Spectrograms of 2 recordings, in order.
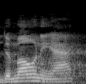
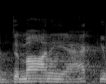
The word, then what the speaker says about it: demoniac: He is called the demoniac by some, or demoniac, you might pronounce it.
